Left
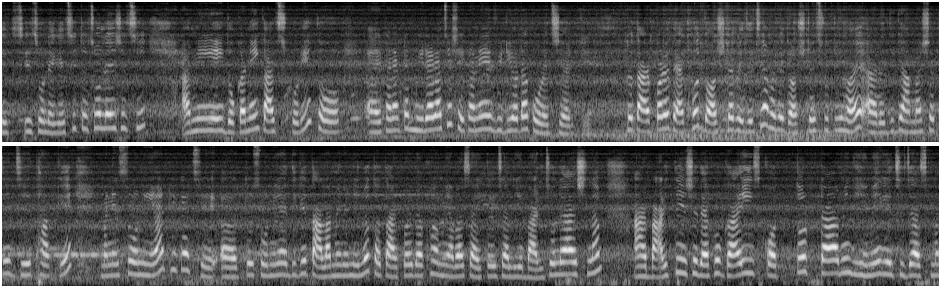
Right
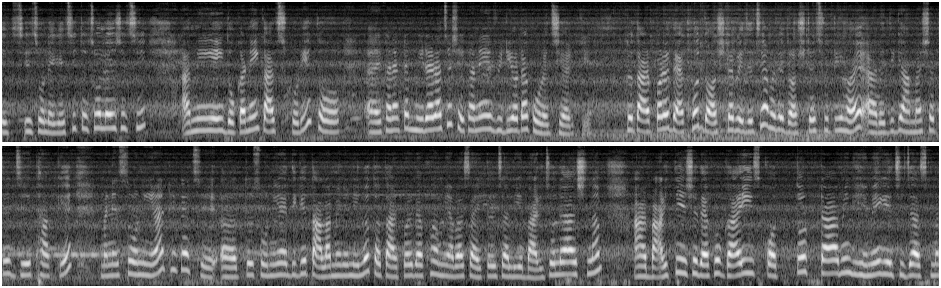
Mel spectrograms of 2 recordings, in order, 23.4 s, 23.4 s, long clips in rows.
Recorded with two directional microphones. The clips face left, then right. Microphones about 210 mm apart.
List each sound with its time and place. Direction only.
0.3 s speech: 30° right (ahead or behind); by 14.6 s 15° right (ahead or behind)
15.1 s speech: 25° right (ahead or behind)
